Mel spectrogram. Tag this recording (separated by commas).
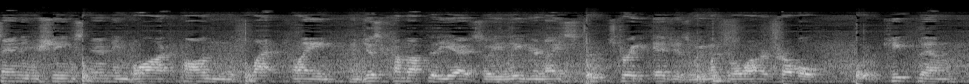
Speech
